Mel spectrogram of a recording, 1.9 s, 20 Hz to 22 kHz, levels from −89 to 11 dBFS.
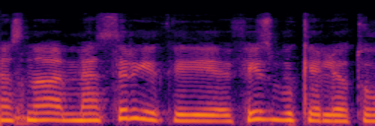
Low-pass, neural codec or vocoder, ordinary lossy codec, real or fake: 14.4 kHz; none; AAC, 48 kbps; real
